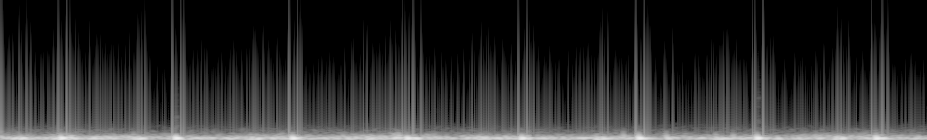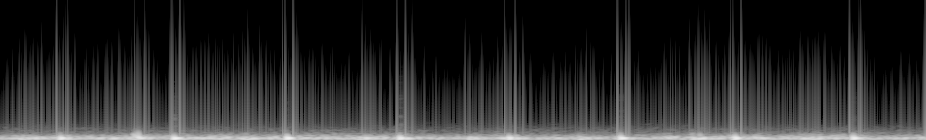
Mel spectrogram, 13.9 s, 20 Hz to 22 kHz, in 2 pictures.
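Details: Adult man's own heartbeat recorded for ASMR relaxation: steady soft low thumps at about 70 beats a minute over a low hum; a normal resting heartbeat.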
